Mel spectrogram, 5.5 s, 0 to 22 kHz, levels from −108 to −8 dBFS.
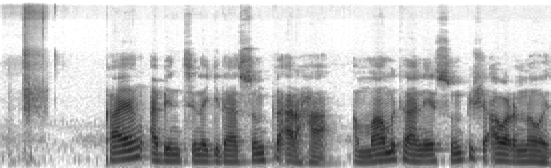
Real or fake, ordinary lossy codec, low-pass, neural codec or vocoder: real; none; 19.8 kHz; none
